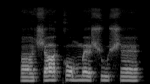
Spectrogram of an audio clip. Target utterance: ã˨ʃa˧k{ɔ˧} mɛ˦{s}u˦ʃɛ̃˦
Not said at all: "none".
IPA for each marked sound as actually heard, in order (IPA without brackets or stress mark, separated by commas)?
ɔ˧, ʃ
